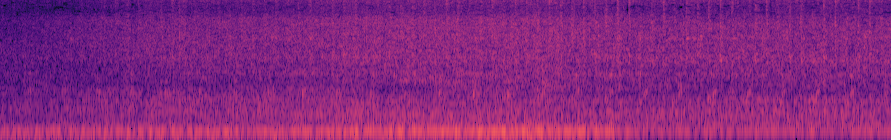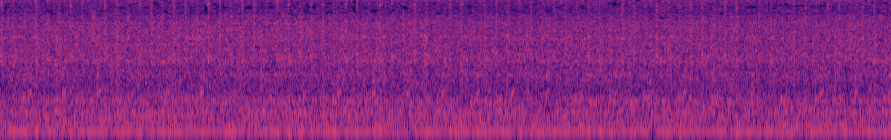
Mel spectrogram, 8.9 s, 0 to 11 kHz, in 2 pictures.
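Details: 2007 Toyota Tacoma TRD Sport 4.0 L 1GR-FE, 239,000 miles, idling: light even tapping three or four per second, dull knock low in engine, unchanged since 180,000 miles; owner suspects piston slap.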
